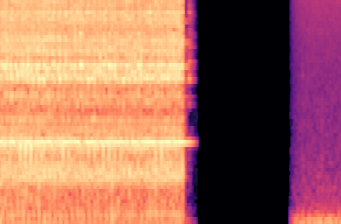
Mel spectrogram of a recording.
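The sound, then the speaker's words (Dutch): A kitchen egg timer goes off with a loud, continuous rattling ring for about two seconds, marking the last second of three minutes of cooking time, then cuts off abruptly into silence, followed by a faint low rumble. “Pas toen herkende ik het geluid uit de keuken, zacht maar onmiskenbaar.”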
